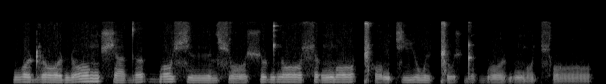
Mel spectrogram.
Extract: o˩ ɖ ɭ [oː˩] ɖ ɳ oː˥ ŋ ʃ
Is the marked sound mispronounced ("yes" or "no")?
no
